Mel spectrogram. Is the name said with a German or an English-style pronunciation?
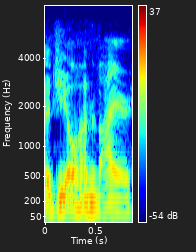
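German. The name is said with German-style pronunciation. The speaker calls it right. "I pride myself on pronunciation"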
